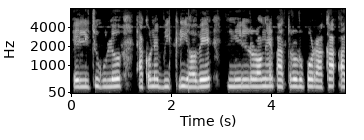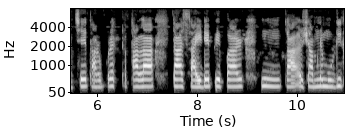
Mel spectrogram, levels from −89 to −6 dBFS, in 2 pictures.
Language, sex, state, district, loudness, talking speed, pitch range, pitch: Bengali, male, West Bengal, North 24 Parganas, -18 LUFS, 130 wpm, 240-255 Hz, 250 Hz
